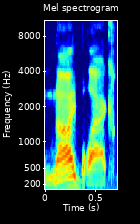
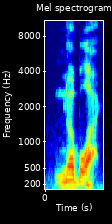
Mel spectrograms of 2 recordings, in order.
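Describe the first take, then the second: First: The first syllable sounds like nye. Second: The first syllable sounds like no. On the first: The speaker calls it wrong. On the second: The speaker calls it right.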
